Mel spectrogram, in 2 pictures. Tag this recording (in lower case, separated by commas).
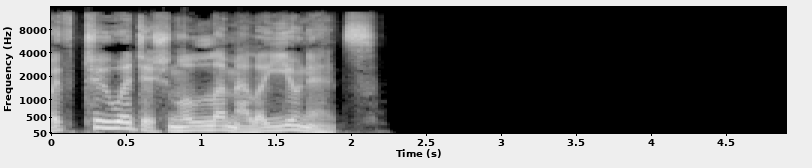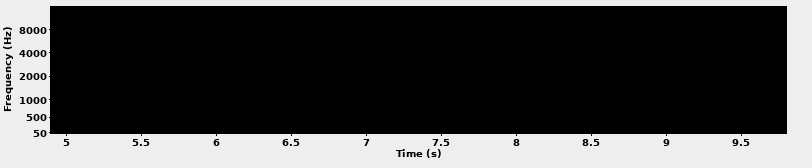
speech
